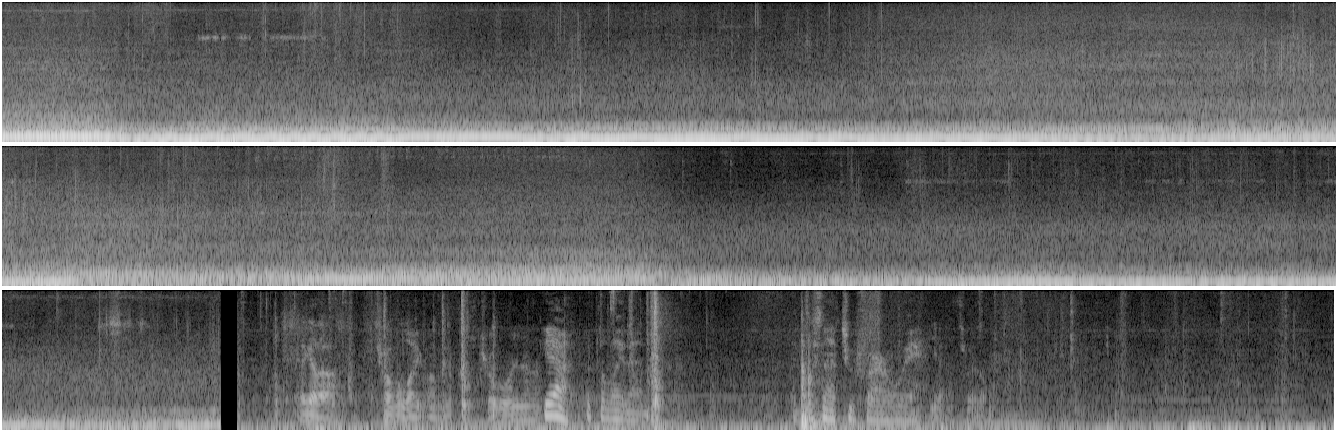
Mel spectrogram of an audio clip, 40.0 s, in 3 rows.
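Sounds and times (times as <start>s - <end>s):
car engine pulling away: 0.0s - 28.9s.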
